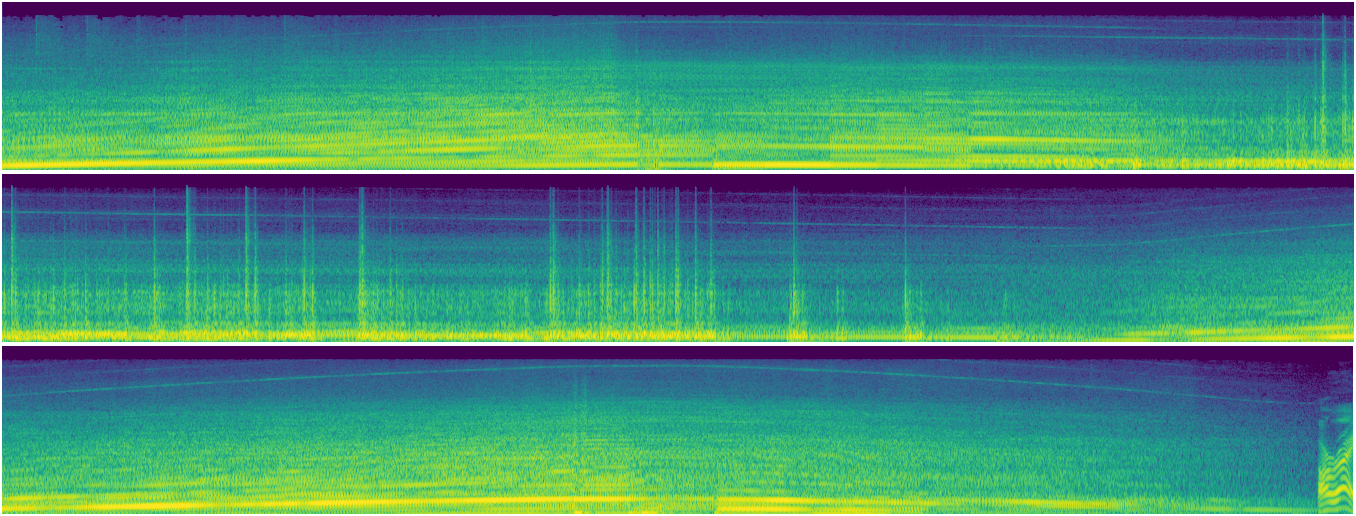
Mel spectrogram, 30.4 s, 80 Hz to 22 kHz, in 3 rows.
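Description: C8 Corvette's 6.2-litre LT2 V8, breathing through aftermarket headers and a cat-back exhaust, running loaded on a chassis dyno: the revs climb, hold at a steady high speed for a long stretch with a series of sharp clicks, then climb again to a peak and fall away as it winds down near the end.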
